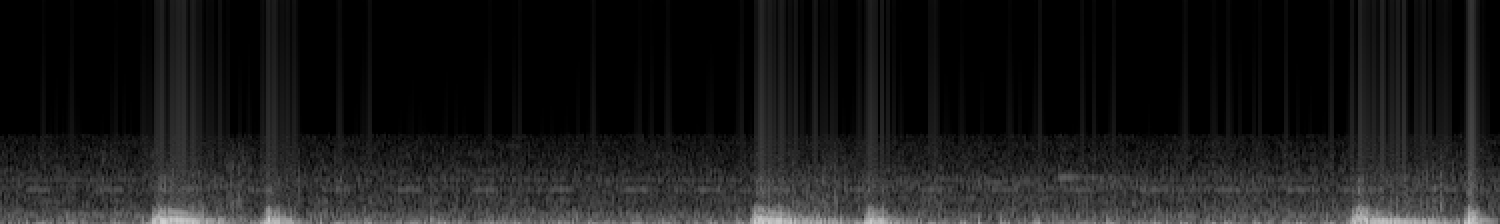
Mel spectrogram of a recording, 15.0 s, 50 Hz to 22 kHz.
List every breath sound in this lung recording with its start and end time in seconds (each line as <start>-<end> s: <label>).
1.50-2.56 s: inhalation
1.50-2.56 s: crackles
2.58-3.24 s: exhalation
2.58-3.24 s: crackles
7.49-8.55 s: inhalation
7.49-8.55 s: crackles
8.64-9.30 s: exhalation
8.64-9.30 s: crackles
13.55-14.65 s: inhalation
13.55-14.65 s: crackles
14.71-15.00 s: exhalation
14.71-15.00 s: crackles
